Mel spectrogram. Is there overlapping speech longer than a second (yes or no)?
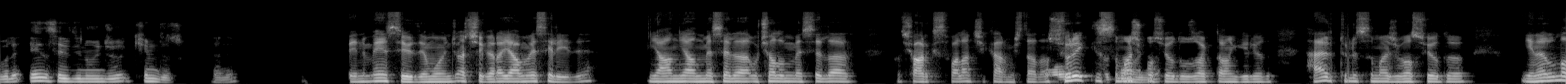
no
